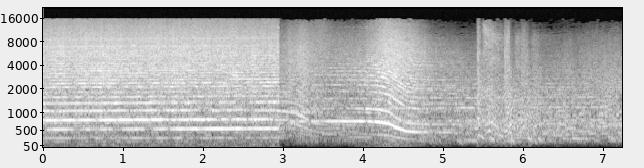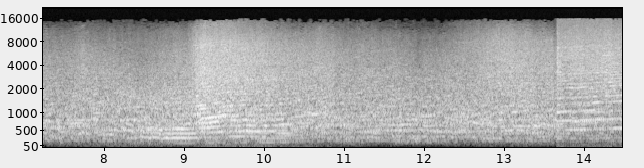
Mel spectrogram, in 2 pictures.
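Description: A racing car engine screams at high revs, then drops in pitch as the car passes and rises again.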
